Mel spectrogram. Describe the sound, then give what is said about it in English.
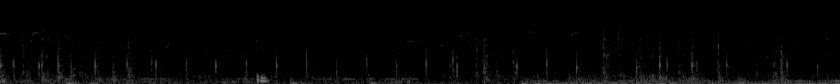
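Three wolves pad through thick undergrowth beside a road in a quick, uneven run of soft crunches and thuds, fairly loud, over a low steady drone. “the brush around you is thick on either side of the road, and though you hear the faint callings of people trying to deal with panicked animals, the soft padding of the undergrowth slowly comes through as three wolves appear.”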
